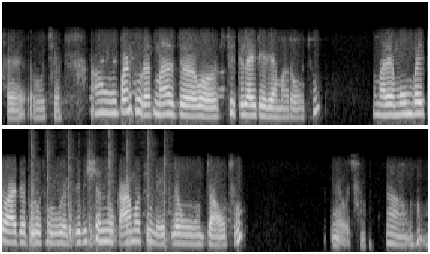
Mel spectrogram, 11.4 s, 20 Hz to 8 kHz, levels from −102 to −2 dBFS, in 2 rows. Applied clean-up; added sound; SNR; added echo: none; Run; 12 dB; none.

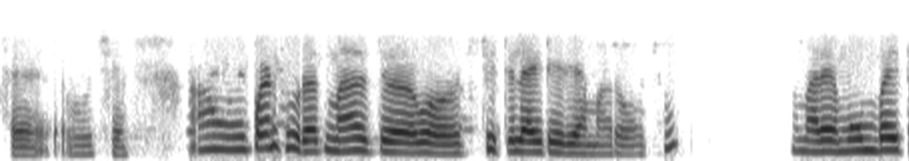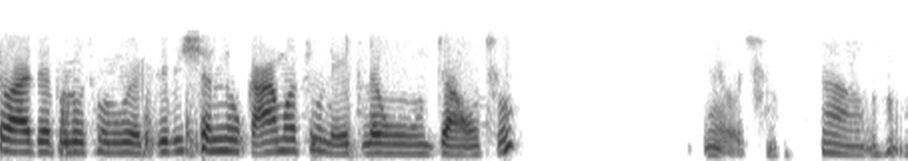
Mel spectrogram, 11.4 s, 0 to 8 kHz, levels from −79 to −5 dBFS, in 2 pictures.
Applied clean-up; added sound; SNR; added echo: neural mask model Resemble Enhance denoiser.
